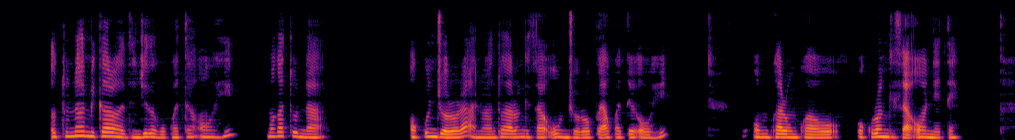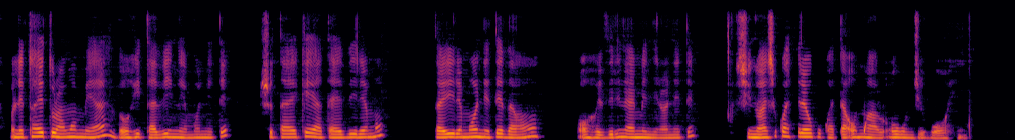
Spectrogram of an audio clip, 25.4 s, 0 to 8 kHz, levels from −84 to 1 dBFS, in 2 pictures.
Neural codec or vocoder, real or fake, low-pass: none; real; 7.2 kHz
